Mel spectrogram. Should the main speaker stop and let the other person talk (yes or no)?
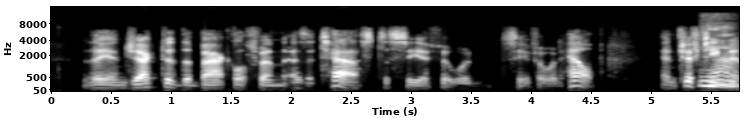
no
